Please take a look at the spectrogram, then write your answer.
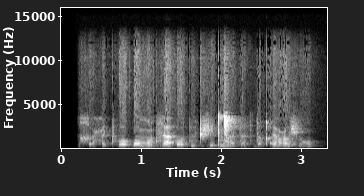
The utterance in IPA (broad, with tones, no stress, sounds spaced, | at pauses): χ ə̰˩ ħ ḛ˧ t ʔ ɔ˥ p ɔ˥ ŋ ɔ̃˧ t z a˥ ʔ ɔ˩ t ɯ˩ t ʃ e˥ t ŋ͡ǁ a̰˧ t a̰˩ t͡s d ə˥ qʼ ə̰˧ j ʕ ɔ˧ ʃ ɔ̃˩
